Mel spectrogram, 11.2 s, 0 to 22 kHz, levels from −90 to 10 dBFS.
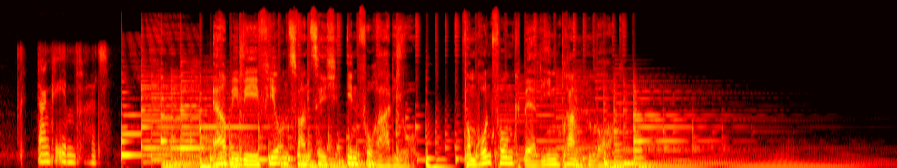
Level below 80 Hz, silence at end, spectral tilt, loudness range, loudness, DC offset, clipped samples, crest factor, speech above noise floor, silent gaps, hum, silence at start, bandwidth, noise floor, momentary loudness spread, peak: -28 dBFS; 0.9 s; -6 dB/octave; 9 LU; -21 LUFS; under 0.1%; under 0.1%; 14 dB; 35 dB; none; none; 0.25 s; 17 kHz; -54 dBFS; 17 LU; -6 dBFS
